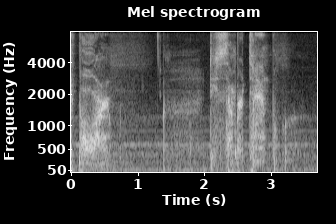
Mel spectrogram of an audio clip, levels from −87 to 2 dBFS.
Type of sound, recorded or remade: recorded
